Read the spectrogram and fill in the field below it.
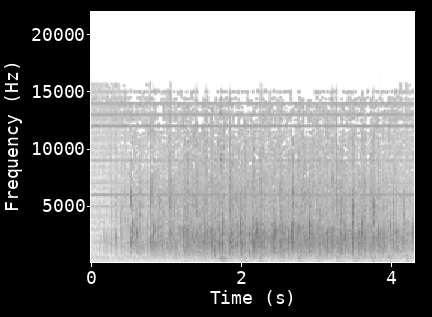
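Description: Dense crowd applause with cheering in the video game Telltale Batman, steady and loud from start to finish, many hands clapping at once.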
